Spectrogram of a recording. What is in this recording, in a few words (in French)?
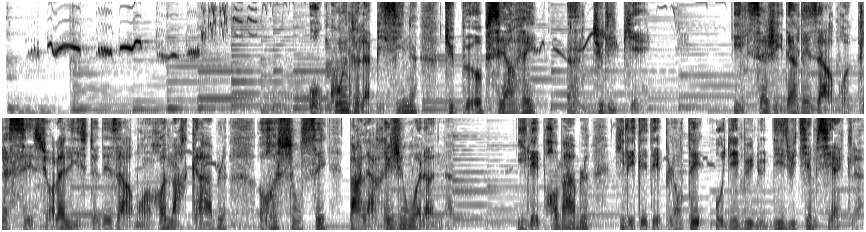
audioguide fr enfant; jardin; modave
